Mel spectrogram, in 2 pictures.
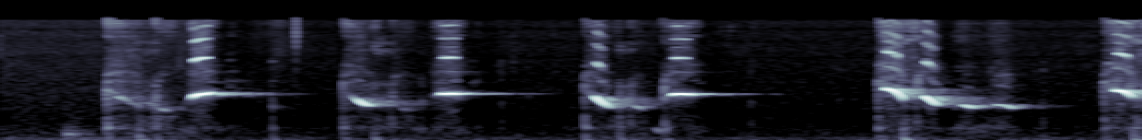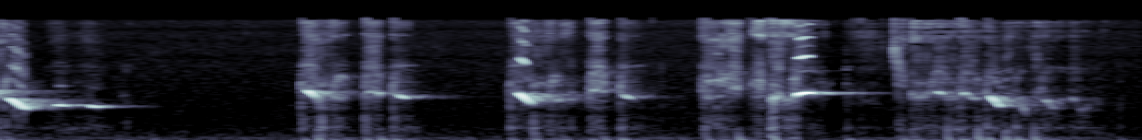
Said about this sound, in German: Tschüss, sagt die Singdrossel.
